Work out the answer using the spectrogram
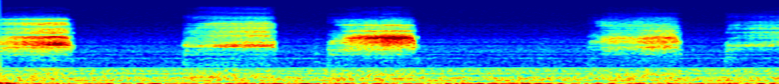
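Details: Wild barn owl young in a nest box, fed a rat and a rabbit, produce harsh hissing snores in short bursts, five in four seconds, with a faint rumble in the background.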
